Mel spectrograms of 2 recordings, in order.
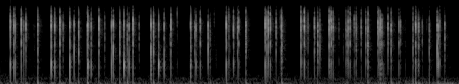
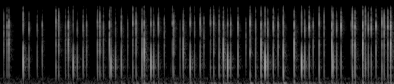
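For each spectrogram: First: plastic phone back. Second: fingernail tapping on a phone glass screen.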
